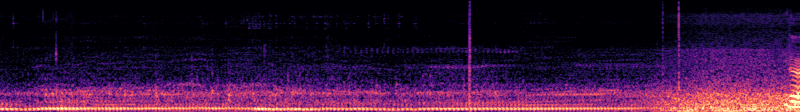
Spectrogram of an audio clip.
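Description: Motorcycle engine running steadily at low riding speed, heard from the bike-mounted camera. Near the end a low rumble of wind and road noise builds as the bike picks up speed.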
